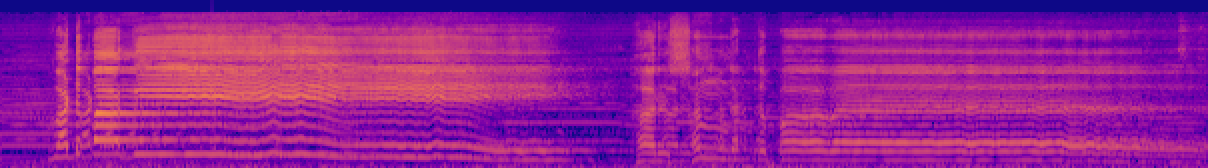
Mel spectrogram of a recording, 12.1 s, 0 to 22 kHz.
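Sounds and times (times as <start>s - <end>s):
man singing long held note: 0.4s - 12.0s.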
